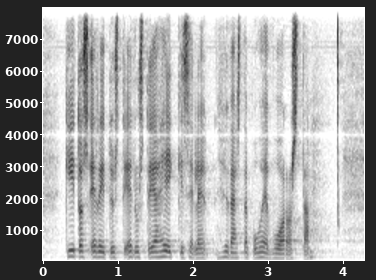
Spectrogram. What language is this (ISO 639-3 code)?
fin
